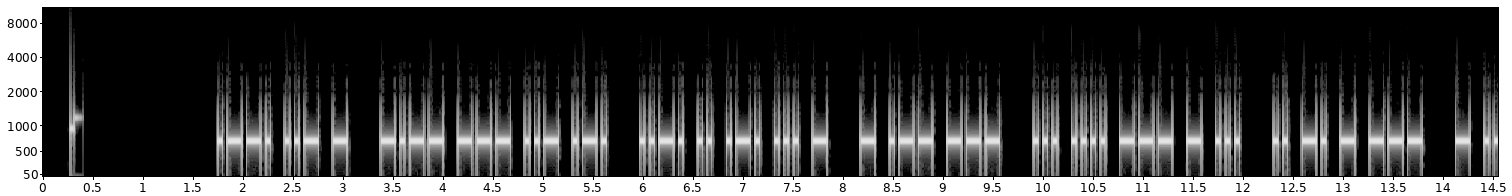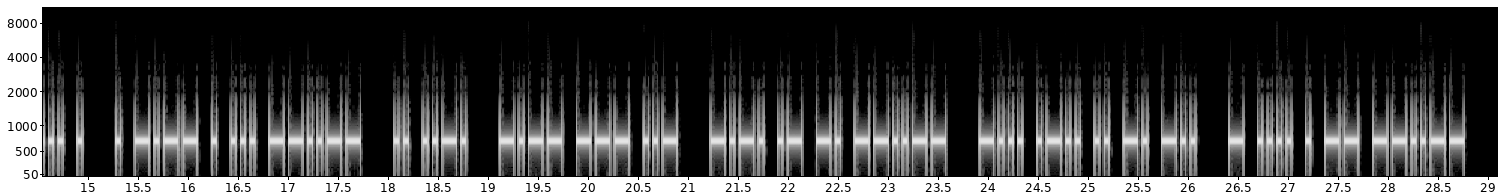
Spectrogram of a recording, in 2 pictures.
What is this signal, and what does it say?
Morse code, heard as a keyed tone, about 25 wpm, 700 Hz. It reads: PUT YOUR FIRST TWO SHOTS INTO THE EYES, IF YOU CAN, BLIND THEM,
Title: A Sound Of Thunder 25wpm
